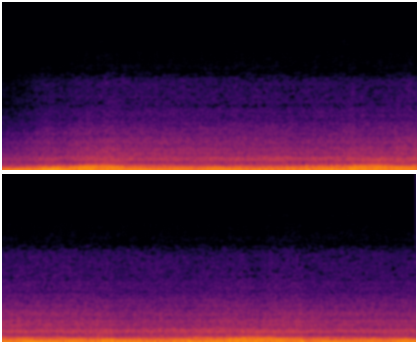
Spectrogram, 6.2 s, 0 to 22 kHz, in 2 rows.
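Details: 2019 Kia Stinger GT1 twin-turbo V6 at 1 year and 10,000 miles, heard from the rear: engine catches and revs climb and fall smoothly several times, even steady note with no knocks or rattles; healthy running.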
